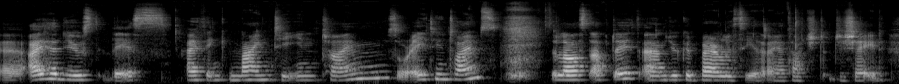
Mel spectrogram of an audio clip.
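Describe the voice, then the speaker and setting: Noticeable background noise accompanies this recording. A woman talks at a moderate pace. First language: not English. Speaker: beauty vlogger and English teacher. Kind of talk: casual product review vlog. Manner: halting, many fillers.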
